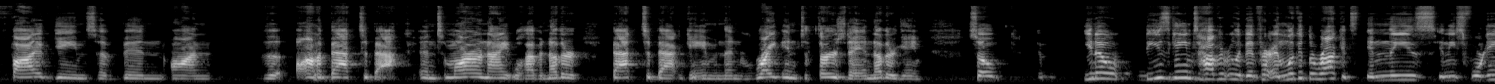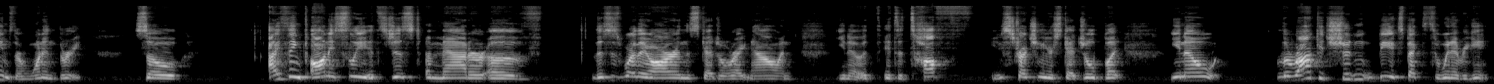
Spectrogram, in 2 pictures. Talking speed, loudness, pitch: 190 wpm, -21 LUFS, 235 Hz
